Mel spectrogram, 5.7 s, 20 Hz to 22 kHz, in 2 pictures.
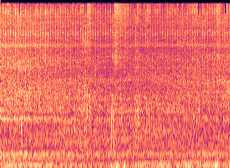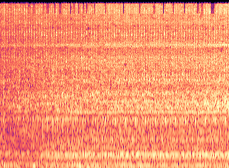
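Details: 2013 Hyundai Elantra, about 100,992 km, near yearly oil change: quick light tick about four per second at idle on cylinder 3, louder on the middle bolt; owner unsure, suspects deeper than lifters, possibly piston slap.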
